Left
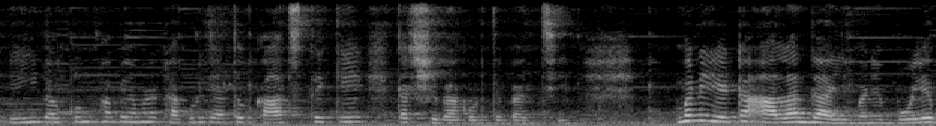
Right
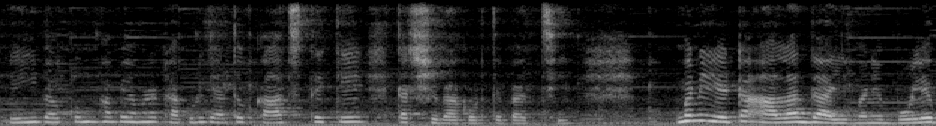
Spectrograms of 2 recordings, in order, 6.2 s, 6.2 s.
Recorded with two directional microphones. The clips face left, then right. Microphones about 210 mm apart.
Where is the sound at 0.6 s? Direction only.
20° right (ahead or behind).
